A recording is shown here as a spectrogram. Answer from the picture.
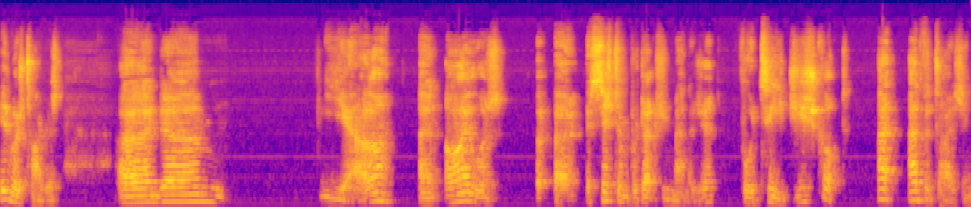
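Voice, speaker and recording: Using long, frequent pauses, a man with a London accent talks at a fairly slow pace. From South East London. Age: 80s+. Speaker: retired bus driver. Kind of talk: casual reminiscence to camera. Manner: hesitant, rambling.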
